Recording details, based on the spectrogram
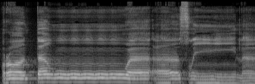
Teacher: Leburkan bunyi tanwinnya disertai dengung selama dua harakat. Namanya idgham bigunah.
